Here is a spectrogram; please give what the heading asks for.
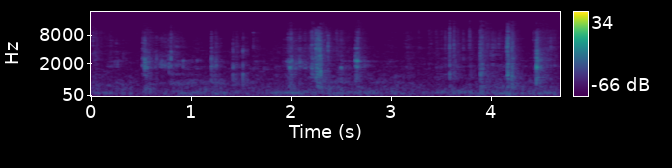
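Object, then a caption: Soap bar scraped with a metal knife. A metal knife scrapes crunchy shavings off a solid pink speckled dry soap bar held in one hand. Quiet, bright, dry scratching bursts come in irregular, rapid strokes, each dying away almost instantly over a faint low rumble.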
